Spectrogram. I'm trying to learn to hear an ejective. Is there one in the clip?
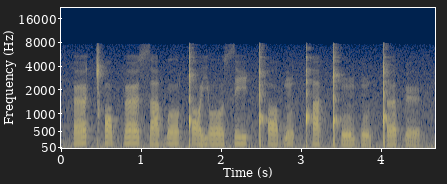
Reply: no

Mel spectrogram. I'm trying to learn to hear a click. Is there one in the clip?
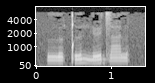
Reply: yes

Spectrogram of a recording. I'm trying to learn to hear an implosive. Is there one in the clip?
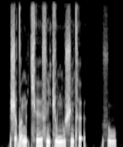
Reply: no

